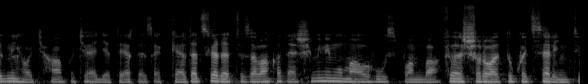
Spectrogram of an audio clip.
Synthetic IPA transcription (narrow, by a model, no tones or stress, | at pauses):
ød̪niɦo̞chɒho̞chɒ̰ɛɟːɛt̪eːrt̪ɛzɛkːɛlt̪ɛɦːt̪sylɛt̪ɛt̪ːɛzɒlɒkhɒt̪aːʃiminimumɒolɦuːspo̞nd̪bɒfølʃo̞ɾo̞lt̪ukho̞csɛɾint̪y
